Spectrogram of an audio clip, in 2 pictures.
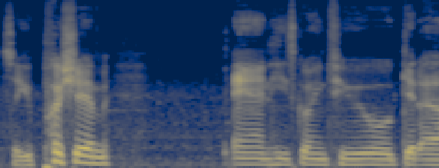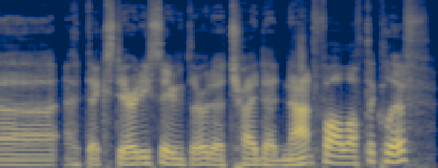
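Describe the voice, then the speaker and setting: A man acting as game master, narrating a tabletop game off the cuff and pausing to check rules aloud. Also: mid-range voice, no room sound.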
